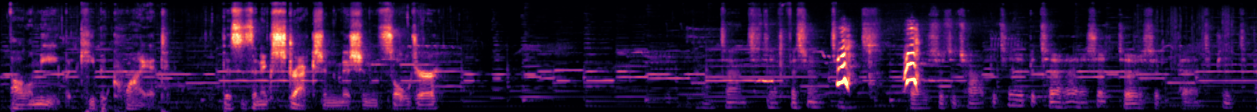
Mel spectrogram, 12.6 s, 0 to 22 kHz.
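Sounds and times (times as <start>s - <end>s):
speech: 0.1s - 4.5s, 7.2s - 12.5s
puppy yipping: 7.6s - 9.4s.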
